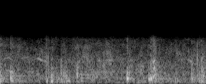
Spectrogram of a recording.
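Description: Fireworks shells bursting in the distance, heard as an irregular run of dull thumps, about five in two seconds, with the two near the middle the loudest, over a crowd talking.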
